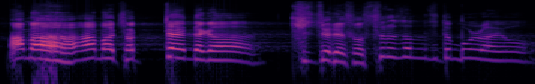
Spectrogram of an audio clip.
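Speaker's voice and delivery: loud, high acted lament; agitated outcry. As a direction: shout out the worst memory to Jesus. Acted deacon reliving worst moment. (크고 높게 울부짖듯)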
